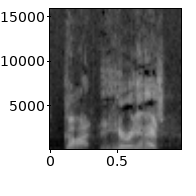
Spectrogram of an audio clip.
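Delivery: loud, high, amazed proclamation; excited exclamation. Real, not acted. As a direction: shout the incredible news. Excitedly announces God texted him.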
